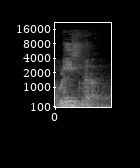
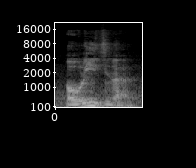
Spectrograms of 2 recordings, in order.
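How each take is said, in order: First: The word is said quickly, first syllable barely heard. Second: The word is said at a normal pace. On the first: "거의 빨리 발음하다 보면요" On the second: "발음이 거의 original"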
